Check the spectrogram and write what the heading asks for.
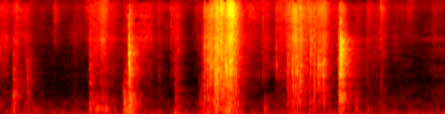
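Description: A tarot deck being shuffled by hand on a table, in about five short bursts of rustling card noise with quiet gaps between.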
